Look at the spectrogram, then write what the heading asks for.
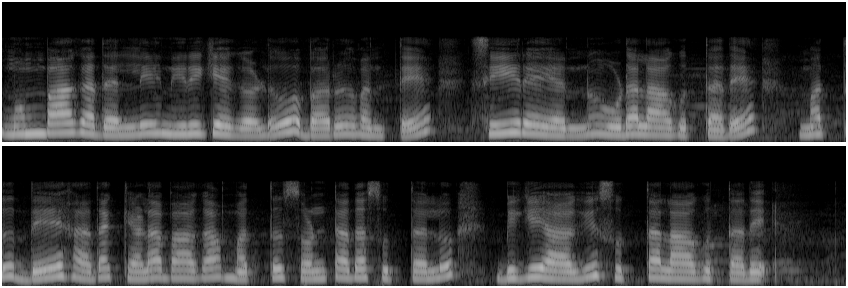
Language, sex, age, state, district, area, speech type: Kannada, female, 45-60, Karnataka, Bangalore Rural, rural, read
